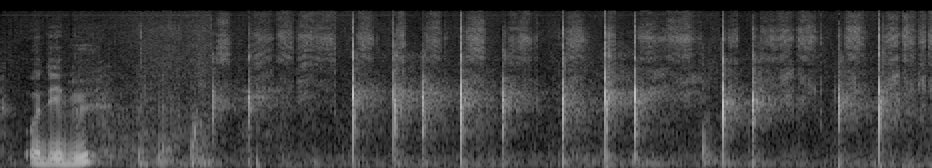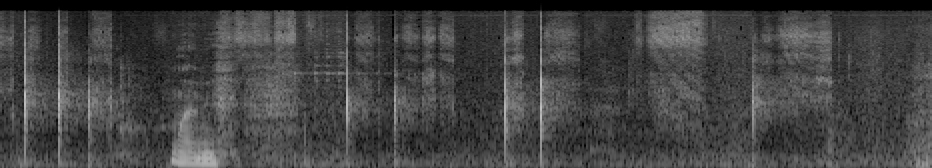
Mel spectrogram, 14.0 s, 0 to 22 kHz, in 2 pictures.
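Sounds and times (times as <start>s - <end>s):
speech: 0.2s - 1.2s, 8.3s - 8.8s
tapping strokes of writing out an equation: 1.6s - 7.9s, 9.6s - 13.4s.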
